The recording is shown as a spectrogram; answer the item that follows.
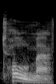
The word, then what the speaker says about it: Tollemache: Tollmache, spelt Tollemache, Tollmache. There was the Tollmache family, it's double-barrelled, same name, but each half was pronounced differently.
